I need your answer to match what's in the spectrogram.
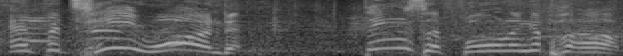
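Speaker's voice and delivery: high shouted shoutcaster call; hype casting shout. Acted. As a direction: scream the play as it happens. Casting a big play.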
